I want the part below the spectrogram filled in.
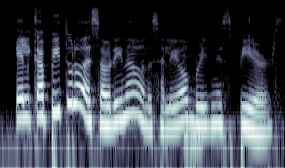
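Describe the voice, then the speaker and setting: The woman keeps a moderate pace. Her pitch swings very widely. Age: 20s. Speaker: podcast co-host. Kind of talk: casual chat. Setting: studio.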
